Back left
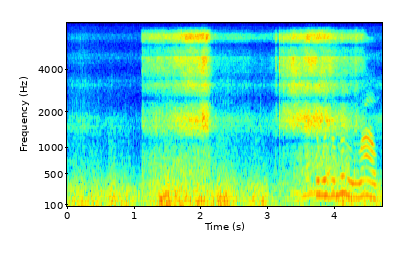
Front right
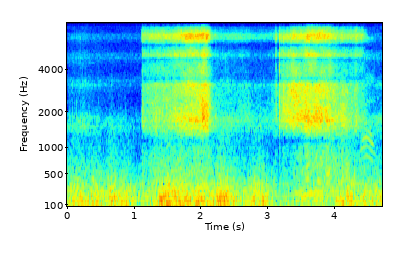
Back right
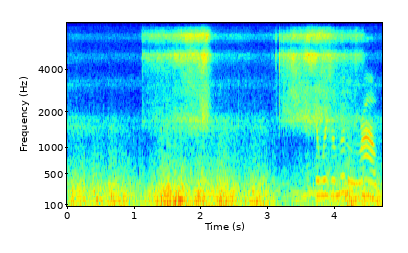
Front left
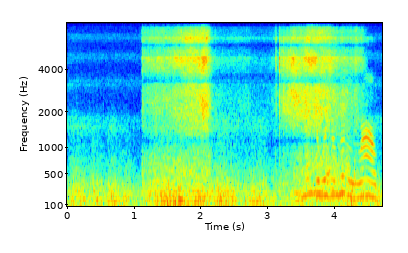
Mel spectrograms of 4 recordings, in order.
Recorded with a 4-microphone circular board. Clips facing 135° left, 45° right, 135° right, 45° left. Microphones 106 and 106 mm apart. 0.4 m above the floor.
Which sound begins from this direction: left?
A woman speaking, at 3.7 s.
